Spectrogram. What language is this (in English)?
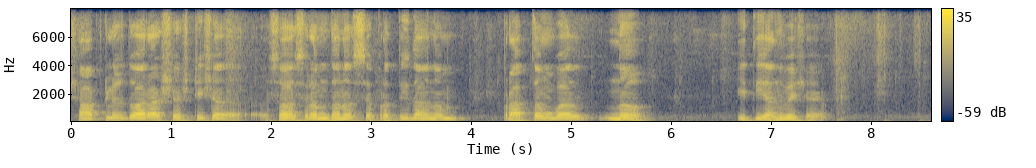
Sanskrit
